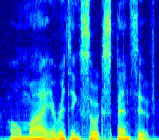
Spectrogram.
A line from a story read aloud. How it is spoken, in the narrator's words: Tammy exclaimed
